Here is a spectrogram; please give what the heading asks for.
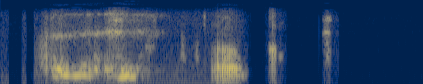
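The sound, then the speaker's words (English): A person who has done little talking that day clears the throat with a low, rough rasp, followed by a shorter grunt and two faint clicks. “No, I was just clearing my throat.”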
